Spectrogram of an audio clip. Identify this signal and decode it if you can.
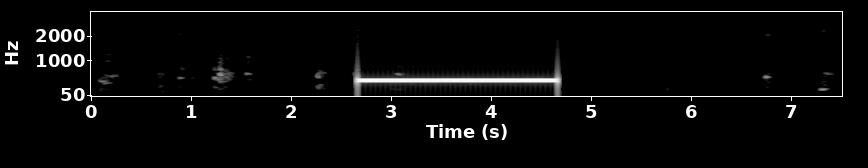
Ringback tone (North America), 440 + 480 Hz.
